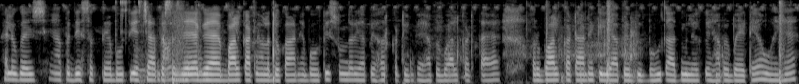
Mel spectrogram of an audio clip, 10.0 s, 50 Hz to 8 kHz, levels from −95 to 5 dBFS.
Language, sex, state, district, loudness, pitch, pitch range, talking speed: Hindi, female, Chhattisgarh, Balrampur, -28 LUFS, 200 Hz, 195-210 Hz, 295 wpm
